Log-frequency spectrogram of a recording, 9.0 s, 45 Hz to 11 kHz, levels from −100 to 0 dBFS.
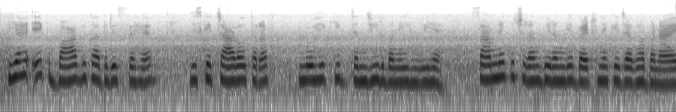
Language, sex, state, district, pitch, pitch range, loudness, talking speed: Hindi, female, Uttar Pradesh, Jalaun, 215 Hz, 200-225 Hz, -20 LUFS, 155 wpm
